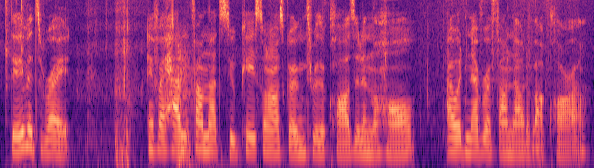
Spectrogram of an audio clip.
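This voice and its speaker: An actress playing a curious, intent woman journalist who narrates an investigative audio drama in a measured, confiding way. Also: on the low side, steady tone, a little hiss or hum, natural voice. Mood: reflective, intent. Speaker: podcast host and narrator.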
